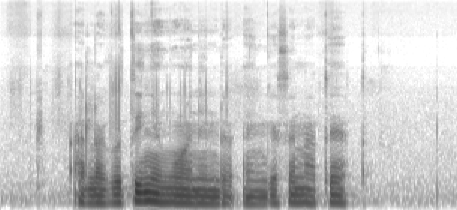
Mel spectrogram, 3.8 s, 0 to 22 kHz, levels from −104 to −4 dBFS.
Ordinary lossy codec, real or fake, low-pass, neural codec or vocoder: none; fake; none; vocoder, 44.1 kHz, 128 mel bands every 512 samples, BigVGAN v2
